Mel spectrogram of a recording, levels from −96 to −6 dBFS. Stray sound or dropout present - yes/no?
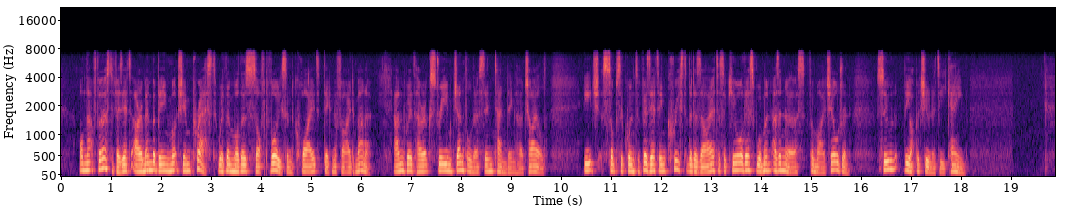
no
